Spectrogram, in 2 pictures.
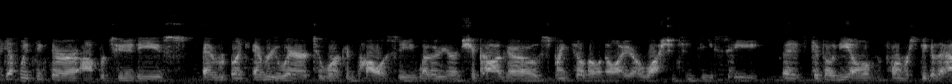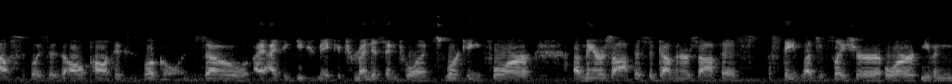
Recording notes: Sits down by phone.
